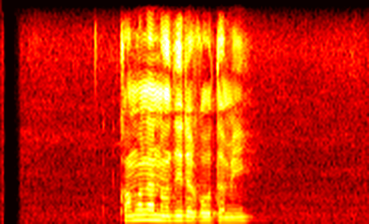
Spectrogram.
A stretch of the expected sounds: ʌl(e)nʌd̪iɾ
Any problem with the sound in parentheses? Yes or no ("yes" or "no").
yes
